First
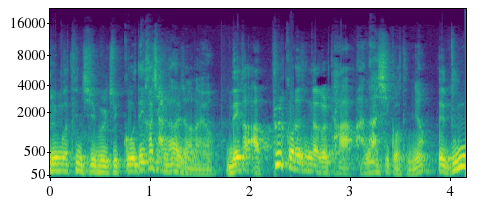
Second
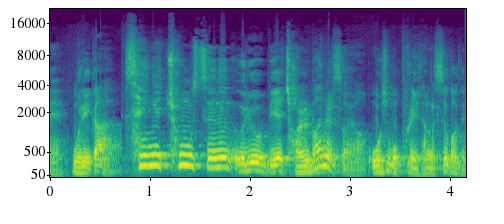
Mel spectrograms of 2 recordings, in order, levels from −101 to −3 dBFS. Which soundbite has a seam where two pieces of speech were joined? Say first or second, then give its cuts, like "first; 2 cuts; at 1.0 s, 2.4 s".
first; 1 cut; at 1.7 s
